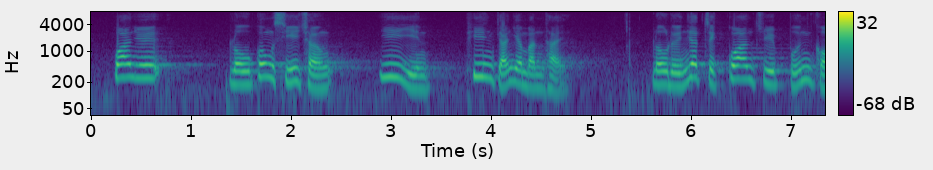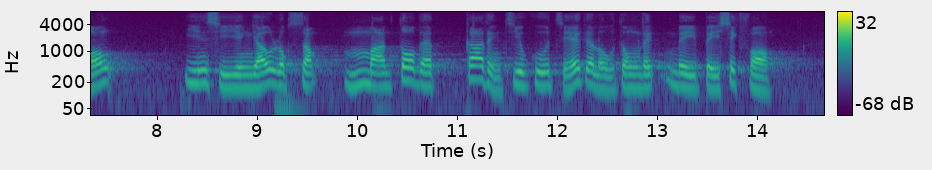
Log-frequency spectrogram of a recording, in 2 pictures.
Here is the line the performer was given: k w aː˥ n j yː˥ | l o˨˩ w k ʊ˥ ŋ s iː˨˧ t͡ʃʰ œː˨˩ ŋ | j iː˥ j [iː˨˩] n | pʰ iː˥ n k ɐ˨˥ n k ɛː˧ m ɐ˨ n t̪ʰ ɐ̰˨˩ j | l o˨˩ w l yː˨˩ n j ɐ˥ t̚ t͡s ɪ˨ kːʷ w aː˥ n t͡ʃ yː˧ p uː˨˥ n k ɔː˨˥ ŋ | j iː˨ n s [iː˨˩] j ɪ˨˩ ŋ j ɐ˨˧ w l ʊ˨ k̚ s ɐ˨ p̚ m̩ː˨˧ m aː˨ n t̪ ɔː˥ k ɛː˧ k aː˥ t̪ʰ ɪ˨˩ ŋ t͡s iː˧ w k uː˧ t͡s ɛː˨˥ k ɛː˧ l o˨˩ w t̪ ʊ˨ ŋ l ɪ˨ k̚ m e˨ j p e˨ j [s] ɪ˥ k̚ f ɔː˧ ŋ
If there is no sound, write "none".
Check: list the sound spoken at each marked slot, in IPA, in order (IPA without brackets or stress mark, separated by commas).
iː˨˩, iː˨˩, s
